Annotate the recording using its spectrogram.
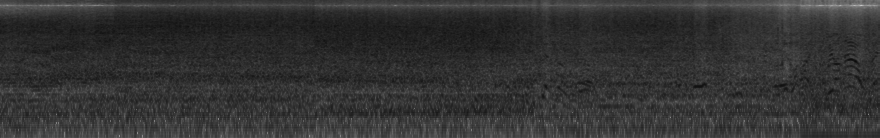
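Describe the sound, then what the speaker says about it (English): Loud, steady roar of a skydiving plane's engine close by during the climb to altitude, a continuous broadband drone that fills the whole clip, with people talking beneath it. "The plane's over here, as you can probably hear."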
